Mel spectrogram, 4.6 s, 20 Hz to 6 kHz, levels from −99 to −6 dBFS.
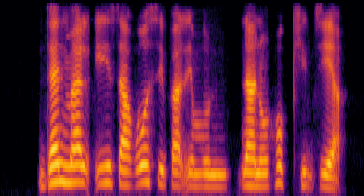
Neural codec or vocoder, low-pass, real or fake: codec, 16 kHz, 0.8 kbps, ZipCodec; 5.4 kHz; fake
